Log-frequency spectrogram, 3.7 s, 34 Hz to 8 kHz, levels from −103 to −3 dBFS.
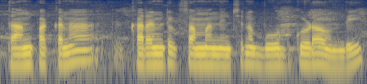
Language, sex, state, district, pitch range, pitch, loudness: Telugu, male, Telangana, Mahabubabad, 115-125 Hz, 120 Hz, -19 LUFS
